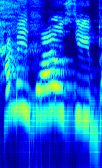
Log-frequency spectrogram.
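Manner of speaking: high, fast, incredulous retold question; imitating her own bewildered question to the nurse; flustered disbelief. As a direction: sound like you can't believe the numbers.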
